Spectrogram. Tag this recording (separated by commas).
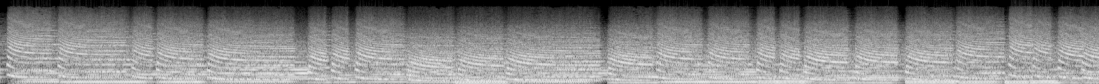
truck horn, Music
